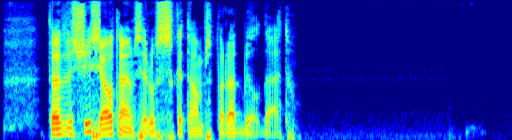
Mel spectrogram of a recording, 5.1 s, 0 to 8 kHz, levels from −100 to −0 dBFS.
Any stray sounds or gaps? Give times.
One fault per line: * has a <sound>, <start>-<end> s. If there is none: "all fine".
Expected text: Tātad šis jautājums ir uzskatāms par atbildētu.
all fine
